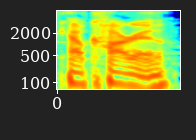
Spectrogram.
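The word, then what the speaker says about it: Calcharo: Anyway, Calcharro, or actually I found out his name is actually pronounced Calcharro. In game.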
